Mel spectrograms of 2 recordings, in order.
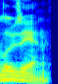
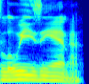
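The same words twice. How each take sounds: First: It is said in a local Louisiana accent. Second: It is said in a general American accent. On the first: This is how people in the state say it. "you go to Louisiana and they say Louisiana" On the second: This is how people elsewhere in the country say it. "the rest of the United States says says Louisiana"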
